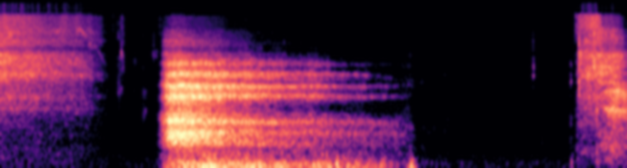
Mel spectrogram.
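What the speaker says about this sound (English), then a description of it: "So let's take a deep breath." A single slow, deep breath taken during a guided meditation practice, drawn in and let out close up for about two and a half seconds, with quiet before and after.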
